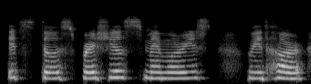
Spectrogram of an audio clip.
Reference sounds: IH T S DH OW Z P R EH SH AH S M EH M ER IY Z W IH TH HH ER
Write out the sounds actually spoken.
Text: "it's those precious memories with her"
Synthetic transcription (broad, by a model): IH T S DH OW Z P R EH SH AH S M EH M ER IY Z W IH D HH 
